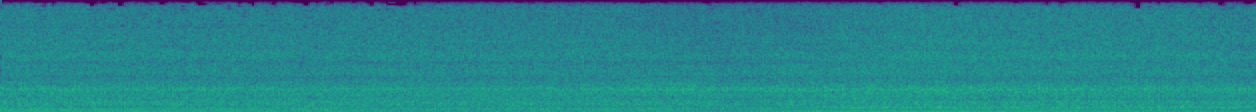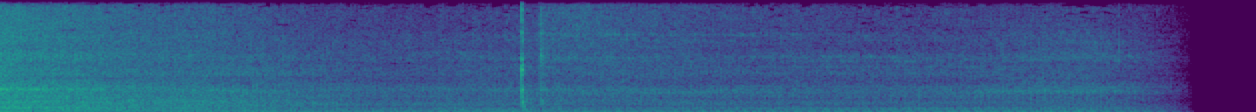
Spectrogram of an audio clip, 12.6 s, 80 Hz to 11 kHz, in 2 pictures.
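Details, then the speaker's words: 2020 Bad Boy Maverick 60-inch mower with 77 hours, after replacing the failed spindle bearings: smooth, steady drone dropping cleanly to a low, even idle with no rumble or grinding; unusually quiet, healthy mower. "now for the test nice and quiet i don't think i've ever heard it this quiet"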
